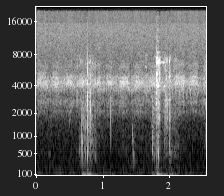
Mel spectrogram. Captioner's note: none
